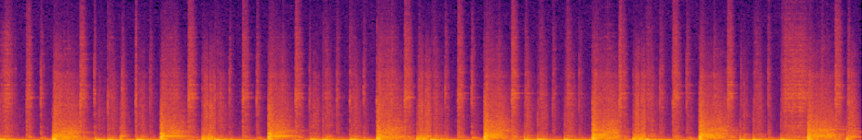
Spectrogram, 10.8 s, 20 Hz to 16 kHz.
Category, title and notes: Music > Solo percussion
bb drum break loop hog 89
Vintage, Drum, Drum-Set, Dusty, Drums, Vinyl, Breakbeat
